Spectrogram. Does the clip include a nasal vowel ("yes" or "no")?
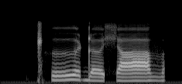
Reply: no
